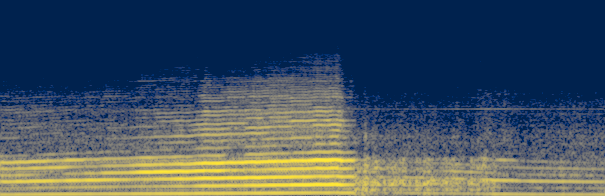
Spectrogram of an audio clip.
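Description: A MINI Cooper's engine, heard from inside the caged cabin, revving up under acceleration with a slowly rising note for about three and a half seconds, then dropping off abruptly to a lower, quieter note.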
